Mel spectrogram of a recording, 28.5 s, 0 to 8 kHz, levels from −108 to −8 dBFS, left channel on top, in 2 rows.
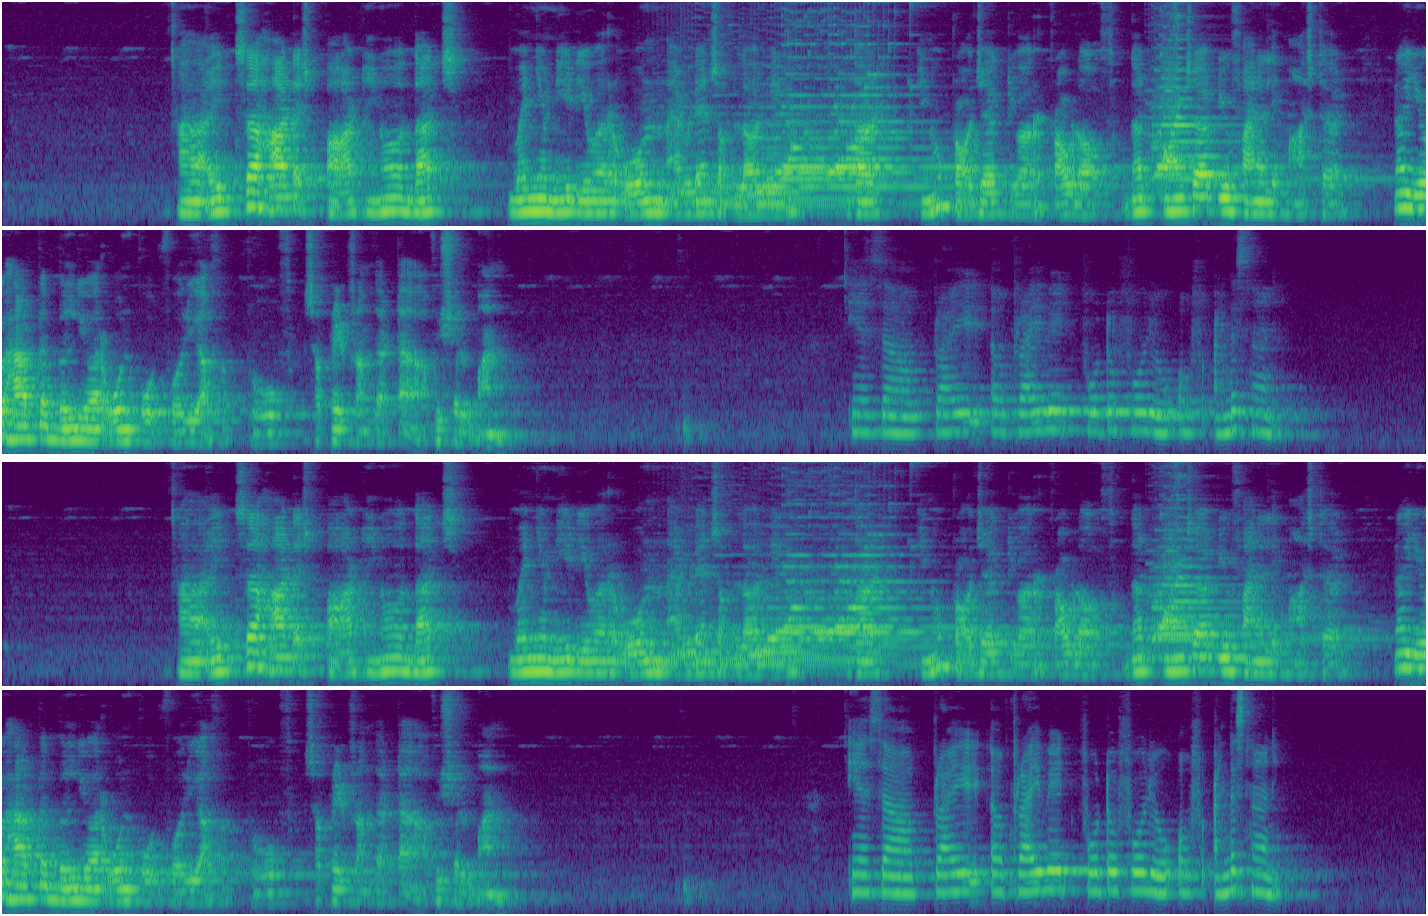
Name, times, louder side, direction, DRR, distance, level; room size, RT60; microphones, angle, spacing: voice 1, 1.7-4.6 5.1-8.0 8.4-8.9 9.2-13.5 13.9-17.0 17.3-19.3, left 3 dB, 30° left, 0.3 m, -33 dB
sound 1, 6.3-10.1 10.9-11.0 11.4-13.4, left 2 dB, 60° left, 0.6 m, -37 dB
voice 2, 22.7-27.0, right 4 dB, 75° right, 0.4 m, -38 dB
10.5 x 5.2 x 2.8 m
head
